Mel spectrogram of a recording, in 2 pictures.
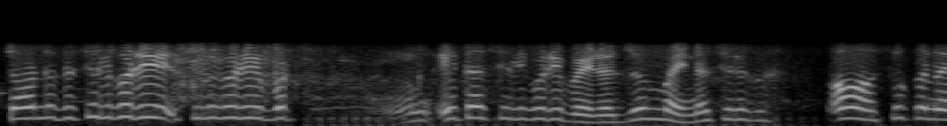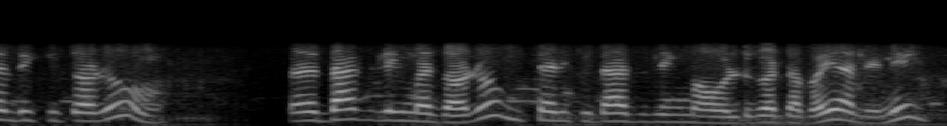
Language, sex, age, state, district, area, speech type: Nepali, female, 30-45, West Bengal, Darjeeling, rural, conversation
